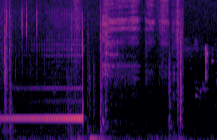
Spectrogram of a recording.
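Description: A telephone call tone of a call to a friend hums steadily for just over a second, then cuts off with a sharp click and thump as the line picks up, followed by faint crackly line noise.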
